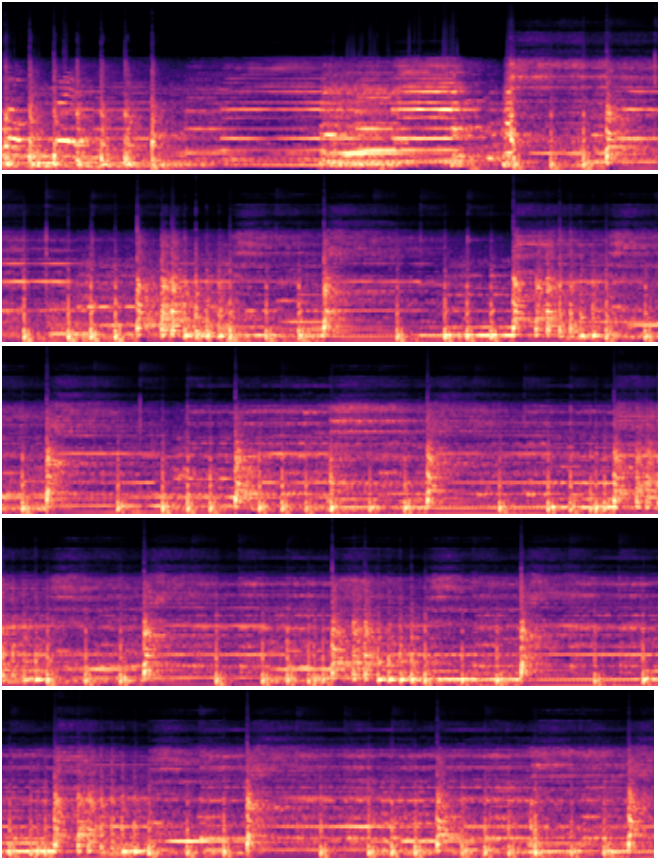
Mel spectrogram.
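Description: A live band playing amplified music, the drum kit loud at the front with a steady bass-drum and snare beat, and guitar over it.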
